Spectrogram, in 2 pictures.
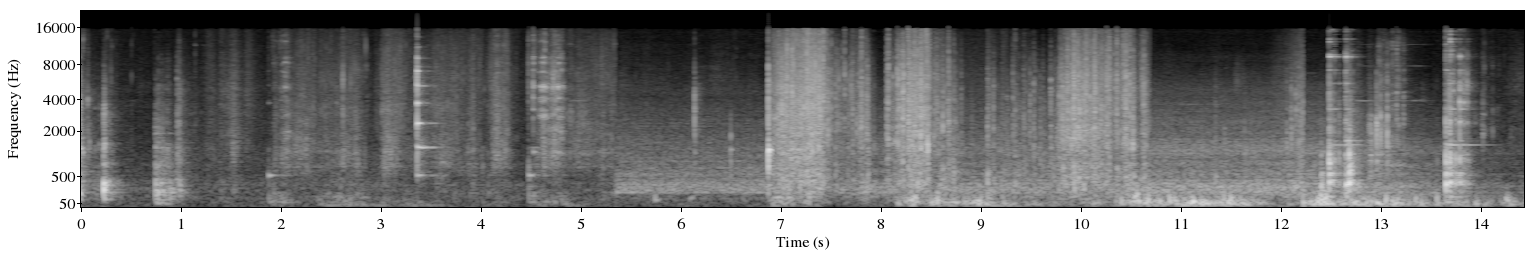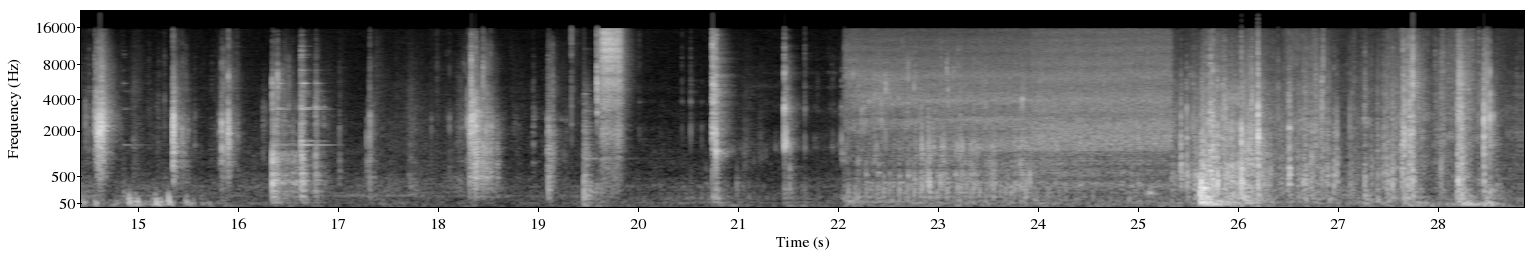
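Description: Close-up kitchen and table handling sounds: a metal spoon clinking against a glass bowl of salad, ice cubes knocked from a plastic tray into a glass, and many short clicks and knocks. Near the end, liquid is poured steadily for a few seconds.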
